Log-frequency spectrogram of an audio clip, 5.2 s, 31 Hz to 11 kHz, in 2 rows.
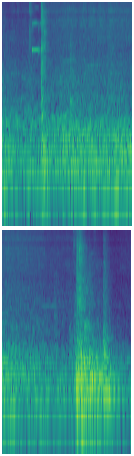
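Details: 2011 Schindler 5300 lift with a replaced keypad panel, which normally runs well, travelling down: a continuous low rumble with a couple of sharp clunks; abnormal, worrying rumbling during descent, cause unknown.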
